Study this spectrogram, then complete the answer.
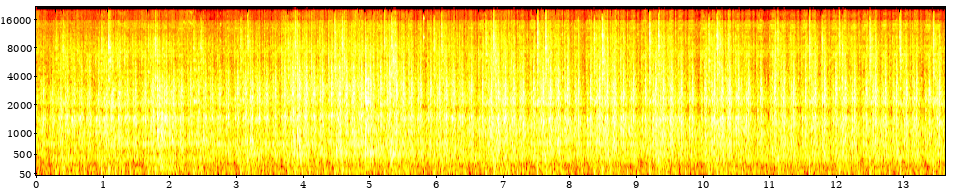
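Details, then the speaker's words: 1986 or 87 Argo Magnum after a fuel system cleanup: slow, steady ticking idle with even pulses and no misses or knocks. The idle is probably set low so the clutch doesn't engage and gears don't grind when shifting; healthy. "and uh yeah that idle is pretty low but uh I think there's a reason for that I think it's set up that way so that the clutch doesn't engage and uh create a bunch of gear graining when you're uh shifting from neutral to reverse slow or high"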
